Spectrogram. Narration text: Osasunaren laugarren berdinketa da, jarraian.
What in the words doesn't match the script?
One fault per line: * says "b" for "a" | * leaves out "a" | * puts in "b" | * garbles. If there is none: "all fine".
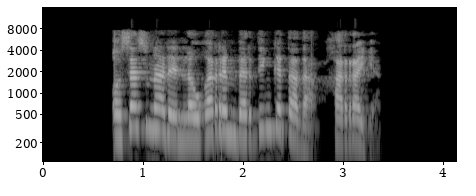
all fine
